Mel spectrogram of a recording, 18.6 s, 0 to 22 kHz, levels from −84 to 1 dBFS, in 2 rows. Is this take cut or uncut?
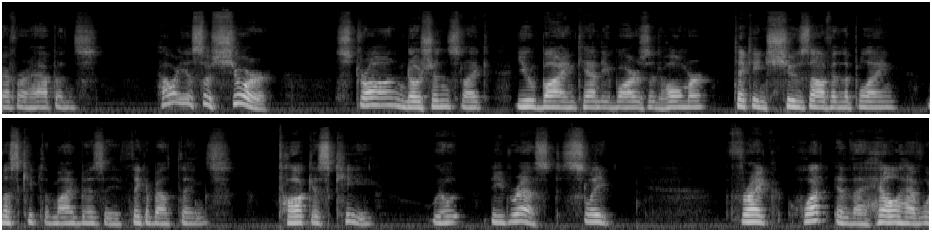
uncut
